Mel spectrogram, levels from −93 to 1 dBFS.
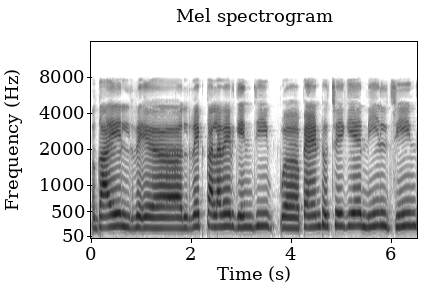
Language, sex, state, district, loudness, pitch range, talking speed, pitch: Bengali, female, West Bengal, Purulia, -16 LUFS, 205-235 Hz, 120 wpm, 220 Hz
